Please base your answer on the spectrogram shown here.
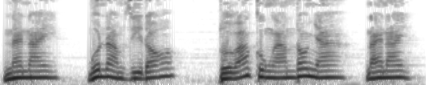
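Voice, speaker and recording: A man voicing a loud, quarrelsome middle-aged woman who shrieks and scolds. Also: fairly high pitch, fast talker, voice pushed up, natural voice. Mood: shrill alarm.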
